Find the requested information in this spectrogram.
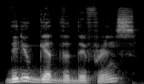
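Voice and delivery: normal talking voice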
